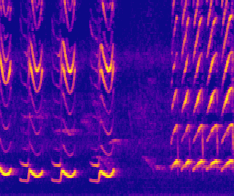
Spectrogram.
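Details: Female laughingthrush with a wild, old-forest voice gives clear, wavering whistles, four in under two seconds, then a quicker run of rolling, bubbling notes. It is played to spur caged laughingthrushes to sing.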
